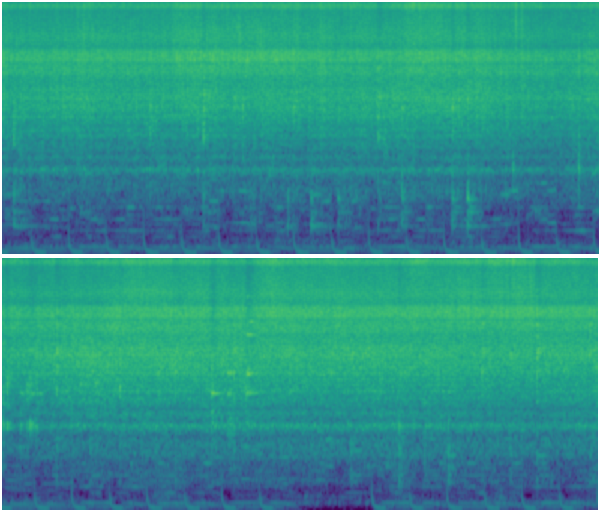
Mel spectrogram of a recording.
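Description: Diced onion and garlic frying in oil in a metal wok, sizzling steadily while a wooden spatula stirs and scrapes them around the pan.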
